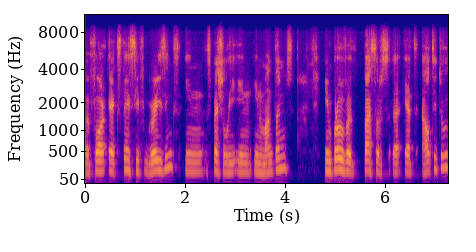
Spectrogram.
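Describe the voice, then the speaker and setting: Dry and close with no echo, a man's fairly high-pitched voice carries a Portuguese accent, speaking at a fairly slow pace with fairly even intonation. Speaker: project presenter. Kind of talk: webinar presentation. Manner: halting.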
